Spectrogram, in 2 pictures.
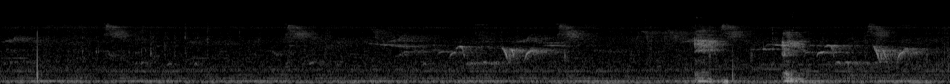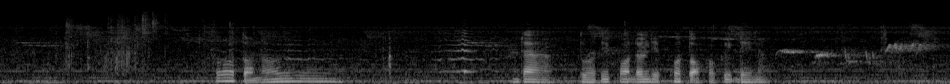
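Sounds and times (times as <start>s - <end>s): high falling bird call: 6.8s - 9.2s.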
